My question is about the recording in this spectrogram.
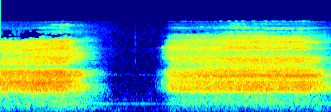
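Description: A woman's strong, deliberate breathing through the open mouth, paced for breathwork: a long breath in ends about a second in, and after a short pause a long breath out of about two seconds follows.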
